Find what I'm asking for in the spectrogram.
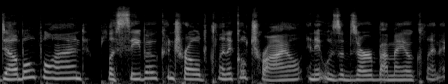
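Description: Recorded very cleanly against a silent background, a woman with a Southern accent speaks at a moderate pace in a high, bright, sharp voice with ordinary pitch variation. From Memphis, Tennessee. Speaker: health products seller. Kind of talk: interview.

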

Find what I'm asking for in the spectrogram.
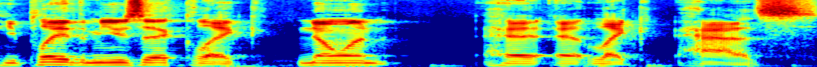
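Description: Very slowly, a man with an American accent speaks at a fairly low pitch in a bright, sharp tone. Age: 30s. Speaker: musician. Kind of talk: casual interview. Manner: halting, many fillers.

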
